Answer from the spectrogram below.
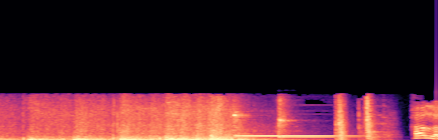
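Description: A doorbell rings with a steady, clear electronic tone over a dense rumbling background, punctuated by a few sharp thuds, before a voice briefly starts at the end.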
